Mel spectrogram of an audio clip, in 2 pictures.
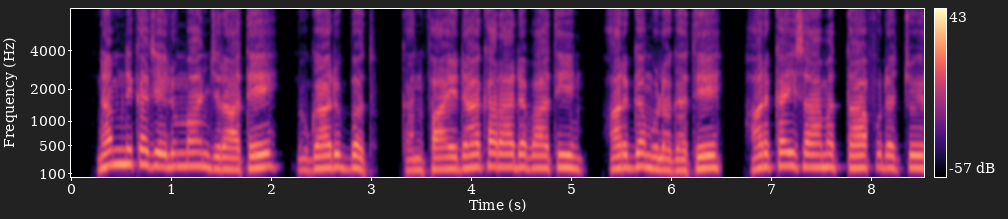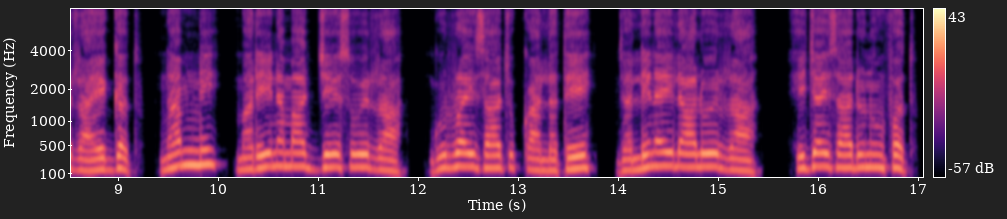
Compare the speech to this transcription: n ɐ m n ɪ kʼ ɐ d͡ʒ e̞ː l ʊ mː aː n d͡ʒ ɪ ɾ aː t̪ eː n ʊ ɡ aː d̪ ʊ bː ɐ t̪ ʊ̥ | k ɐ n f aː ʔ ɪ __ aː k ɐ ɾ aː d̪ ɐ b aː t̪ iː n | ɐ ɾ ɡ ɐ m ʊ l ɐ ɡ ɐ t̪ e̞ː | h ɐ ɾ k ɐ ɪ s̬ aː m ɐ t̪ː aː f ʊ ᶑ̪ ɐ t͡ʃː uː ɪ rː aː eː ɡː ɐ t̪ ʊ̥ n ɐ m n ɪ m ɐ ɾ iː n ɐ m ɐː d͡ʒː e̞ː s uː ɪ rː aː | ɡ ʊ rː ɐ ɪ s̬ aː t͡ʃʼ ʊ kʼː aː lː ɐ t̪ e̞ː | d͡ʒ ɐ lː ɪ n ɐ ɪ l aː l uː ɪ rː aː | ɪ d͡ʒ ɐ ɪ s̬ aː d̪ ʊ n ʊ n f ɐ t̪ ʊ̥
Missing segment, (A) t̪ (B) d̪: B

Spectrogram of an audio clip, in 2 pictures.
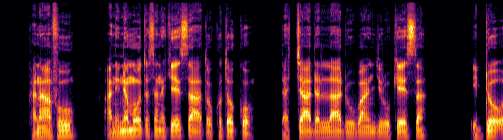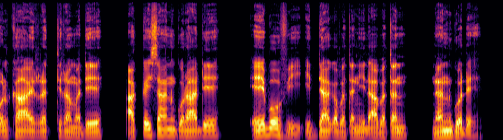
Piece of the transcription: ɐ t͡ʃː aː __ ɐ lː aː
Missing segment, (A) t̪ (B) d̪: B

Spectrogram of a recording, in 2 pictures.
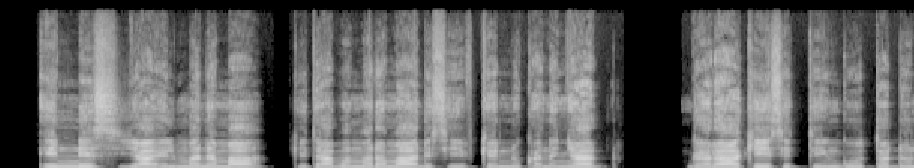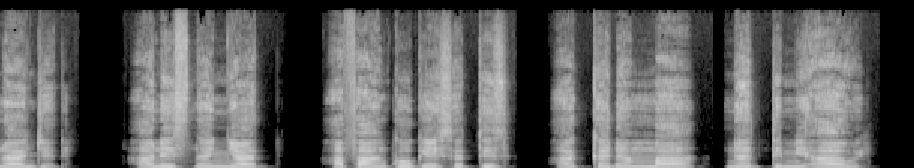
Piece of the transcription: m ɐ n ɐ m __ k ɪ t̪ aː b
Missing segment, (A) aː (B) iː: A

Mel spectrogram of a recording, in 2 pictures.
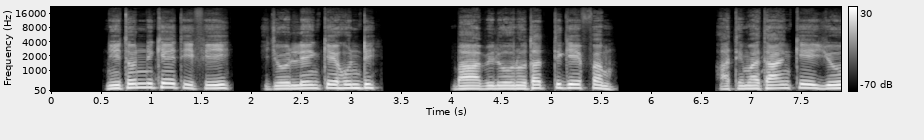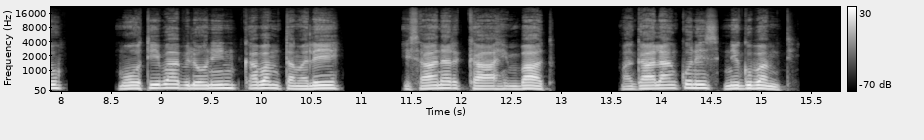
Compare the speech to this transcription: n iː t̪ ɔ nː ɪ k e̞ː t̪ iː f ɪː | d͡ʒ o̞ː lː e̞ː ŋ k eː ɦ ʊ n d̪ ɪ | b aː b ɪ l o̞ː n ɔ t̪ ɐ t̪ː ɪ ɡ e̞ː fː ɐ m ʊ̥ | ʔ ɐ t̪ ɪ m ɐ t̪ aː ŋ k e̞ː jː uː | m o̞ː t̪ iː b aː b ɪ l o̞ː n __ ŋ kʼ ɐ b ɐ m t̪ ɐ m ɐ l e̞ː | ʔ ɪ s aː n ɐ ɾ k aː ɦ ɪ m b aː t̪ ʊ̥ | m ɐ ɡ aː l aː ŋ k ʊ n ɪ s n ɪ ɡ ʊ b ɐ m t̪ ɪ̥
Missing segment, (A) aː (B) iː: B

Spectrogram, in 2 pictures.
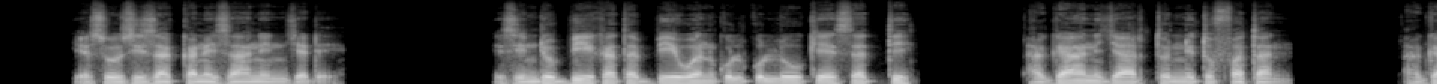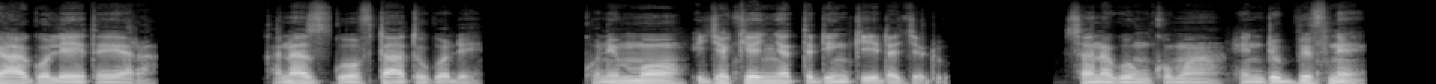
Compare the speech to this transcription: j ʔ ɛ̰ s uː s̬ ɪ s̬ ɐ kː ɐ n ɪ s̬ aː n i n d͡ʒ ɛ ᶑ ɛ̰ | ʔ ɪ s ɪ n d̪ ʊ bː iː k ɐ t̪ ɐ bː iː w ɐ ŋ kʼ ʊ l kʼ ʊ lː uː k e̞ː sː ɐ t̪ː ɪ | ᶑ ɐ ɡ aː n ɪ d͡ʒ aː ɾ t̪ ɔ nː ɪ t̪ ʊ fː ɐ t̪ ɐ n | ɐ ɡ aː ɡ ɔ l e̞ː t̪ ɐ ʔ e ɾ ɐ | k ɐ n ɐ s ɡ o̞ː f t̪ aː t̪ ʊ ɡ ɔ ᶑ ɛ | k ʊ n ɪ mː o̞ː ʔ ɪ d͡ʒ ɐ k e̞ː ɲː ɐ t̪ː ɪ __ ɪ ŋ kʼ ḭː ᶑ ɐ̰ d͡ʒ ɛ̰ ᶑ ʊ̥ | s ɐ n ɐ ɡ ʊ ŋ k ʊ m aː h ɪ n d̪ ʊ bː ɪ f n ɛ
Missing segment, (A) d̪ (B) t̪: A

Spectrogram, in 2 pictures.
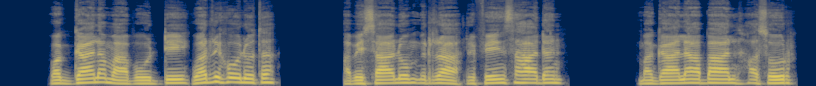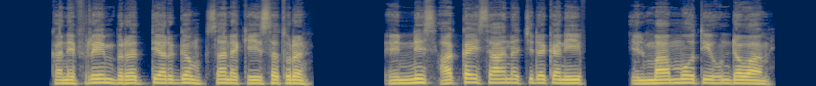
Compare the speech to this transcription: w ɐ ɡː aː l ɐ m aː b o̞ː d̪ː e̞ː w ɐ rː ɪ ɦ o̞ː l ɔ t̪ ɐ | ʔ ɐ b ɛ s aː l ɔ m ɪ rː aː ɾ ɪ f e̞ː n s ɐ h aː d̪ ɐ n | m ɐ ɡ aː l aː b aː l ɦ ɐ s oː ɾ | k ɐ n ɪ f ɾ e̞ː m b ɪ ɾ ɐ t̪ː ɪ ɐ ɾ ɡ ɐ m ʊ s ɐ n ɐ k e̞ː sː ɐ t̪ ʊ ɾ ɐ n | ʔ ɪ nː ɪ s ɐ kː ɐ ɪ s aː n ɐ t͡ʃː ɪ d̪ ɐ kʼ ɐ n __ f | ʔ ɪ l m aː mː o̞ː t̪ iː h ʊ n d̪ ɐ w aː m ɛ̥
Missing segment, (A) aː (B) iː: B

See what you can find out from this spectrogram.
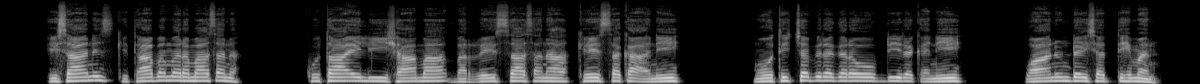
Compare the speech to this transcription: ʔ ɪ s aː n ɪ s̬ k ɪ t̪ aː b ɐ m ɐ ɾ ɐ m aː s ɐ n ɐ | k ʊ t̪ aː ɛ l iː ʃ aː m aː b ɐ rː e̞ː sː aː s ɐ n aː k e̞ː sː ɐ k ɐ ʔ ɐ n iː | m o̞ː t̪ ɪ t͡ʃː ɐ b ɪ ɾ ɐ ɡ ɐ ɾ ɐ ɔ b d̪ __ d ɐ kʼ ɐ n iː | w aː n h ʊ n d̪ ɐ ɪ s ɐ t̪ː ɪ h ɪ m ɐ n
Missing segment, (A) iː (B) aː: A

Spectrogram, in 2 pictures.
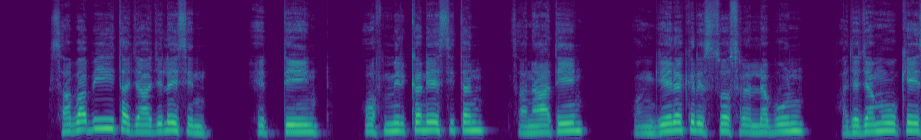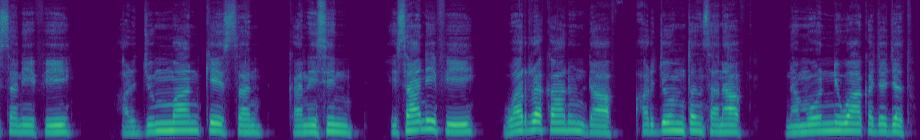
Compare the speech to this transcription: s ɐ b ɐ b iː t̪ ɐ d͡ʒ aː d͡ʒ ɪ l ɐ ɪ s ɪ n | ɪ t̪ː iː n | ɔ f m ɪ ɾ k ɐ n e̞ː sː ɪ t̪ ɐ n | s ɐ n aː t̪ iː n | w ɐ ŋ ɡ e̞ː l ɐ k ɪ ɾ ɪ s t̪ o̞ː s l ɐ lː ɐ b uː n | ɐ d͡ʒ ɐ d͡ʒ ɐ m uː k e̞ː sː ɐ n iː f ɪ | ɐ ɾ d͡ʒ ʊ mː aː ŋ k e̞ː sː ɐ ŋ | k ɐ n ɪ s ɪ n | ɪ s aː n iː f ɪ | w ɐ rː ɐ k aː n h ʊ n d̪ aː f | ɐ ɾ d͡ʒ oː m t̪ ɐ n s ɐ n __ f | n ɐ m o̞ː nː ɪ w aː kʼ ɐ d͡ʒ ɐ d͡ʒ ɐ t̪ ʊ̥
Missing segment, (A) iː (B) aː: B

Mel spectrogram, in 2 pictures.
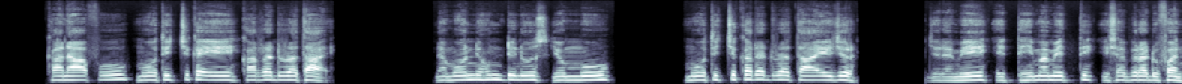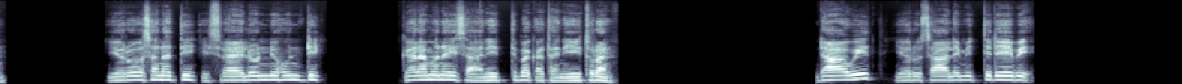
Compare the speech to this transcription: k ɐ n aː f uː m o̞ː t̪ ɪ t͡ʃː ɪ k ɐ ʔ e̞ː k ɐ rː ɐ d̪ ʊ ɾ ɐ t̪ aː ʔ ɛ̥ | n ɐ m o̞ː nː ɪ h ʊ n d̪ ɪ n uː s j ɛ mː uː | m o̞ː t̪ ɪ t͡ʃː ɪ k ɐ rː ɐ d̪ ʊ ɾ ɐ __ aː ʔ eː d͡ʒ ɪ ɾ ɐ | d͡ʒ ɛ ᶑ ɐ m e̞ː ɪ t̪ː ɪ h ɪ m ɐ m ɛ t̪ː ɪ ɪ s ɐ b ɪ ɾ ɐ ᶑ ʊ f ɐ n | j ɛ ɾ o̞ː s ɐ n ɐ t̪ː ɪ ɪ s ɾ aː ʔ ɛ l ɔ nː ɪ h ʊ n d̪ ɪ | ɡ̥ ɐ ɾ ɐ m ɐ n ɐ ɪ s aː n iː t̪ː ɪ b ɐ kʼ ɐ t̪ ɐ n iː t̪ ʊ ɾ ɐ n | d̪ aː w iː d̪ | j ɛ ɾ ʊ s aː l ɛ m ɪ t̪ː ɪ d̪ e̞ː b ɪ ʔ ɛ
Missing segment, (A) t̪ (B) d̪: A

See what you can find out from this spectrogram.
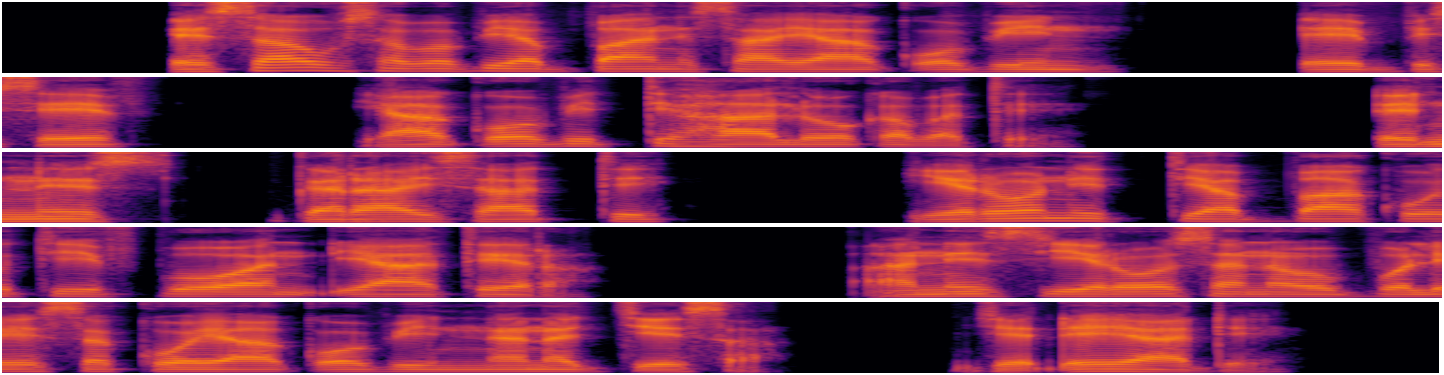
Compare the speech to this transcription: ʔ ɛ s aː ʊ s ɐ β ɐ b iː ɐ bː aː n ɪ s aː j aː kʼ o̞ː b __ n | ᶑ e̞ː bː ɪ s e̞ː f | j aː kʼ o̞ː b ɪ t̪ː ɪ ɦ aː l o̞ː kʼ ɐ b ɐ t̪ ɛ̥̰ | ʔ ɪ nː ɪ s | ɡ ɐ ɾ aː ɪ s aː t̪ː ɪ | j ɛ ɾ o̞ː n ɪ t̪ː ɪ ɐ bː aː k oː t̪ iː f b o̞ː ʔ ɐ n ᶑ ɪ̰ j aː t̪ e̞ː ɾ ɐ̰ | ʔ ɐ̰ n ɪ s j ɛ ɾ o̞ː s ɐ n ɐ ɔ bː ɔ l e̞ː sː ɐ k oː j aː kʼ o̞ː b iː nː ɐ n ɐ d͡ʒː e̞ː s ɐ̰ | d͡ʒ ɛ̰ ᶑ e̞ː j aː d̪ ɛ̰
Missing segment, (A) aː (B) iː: B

